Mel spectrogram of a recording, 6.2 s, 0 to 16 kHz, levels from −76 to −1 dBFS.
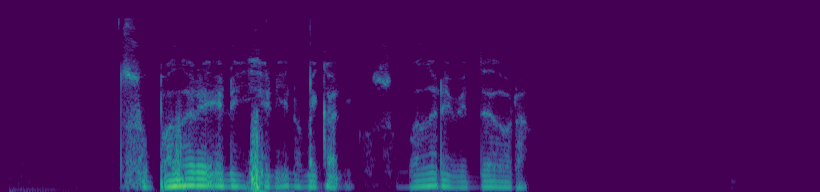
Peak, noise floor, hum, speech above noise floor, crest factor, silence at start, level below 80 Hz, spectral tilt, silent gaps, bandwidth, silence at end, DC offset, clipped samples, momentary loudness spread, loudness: -12 dBFS; -85 dBFS; none; 53 dB; 22 dB; 0.9 s; -54 dBFS; -7.5 dB/octave; none; 11.5 kHz; 2.2 s; under 0.1%; under 0.1%; 18 LU; -33 LUFS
